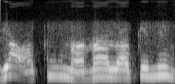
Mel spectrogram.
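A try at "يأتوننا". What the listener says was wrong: یأتوننا، نا کو ذرا کھینچیے نا. یأتوننا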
